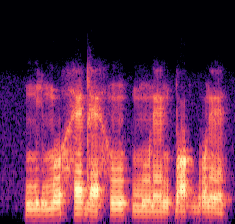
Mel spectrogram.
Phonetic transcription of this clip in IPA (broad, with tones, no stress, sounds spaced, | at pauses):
n i˧ m o˦ h ɛ˧ d ɛ˨ h ũ˧ | m ũ˨ ɾ ɛ̃˨ ɡ͡b ɔ˨ ɡ͡b o˨ ɾ ɛ̃˨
